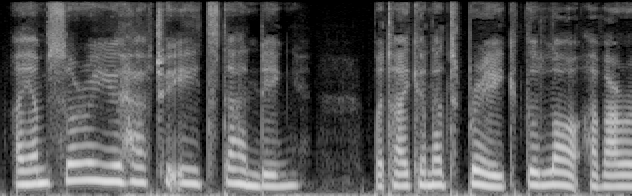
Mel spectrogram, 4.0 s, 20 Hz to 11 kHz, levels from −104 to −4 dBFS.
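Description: No technical faults can be heard anywhere in the recording, with the signal holding steady throughout.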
